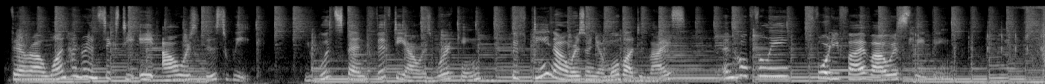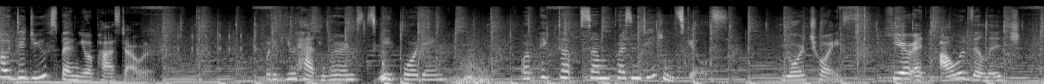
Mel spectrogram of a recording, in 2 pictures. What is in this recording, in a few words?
Online Video VO, Female VO; Social Campaign - Fun, Vibrant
